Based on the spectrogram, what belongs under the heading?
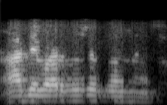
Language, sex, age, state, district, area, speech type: Malayalam, male, 18-30, Kerala, Kollam, rural, conversation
